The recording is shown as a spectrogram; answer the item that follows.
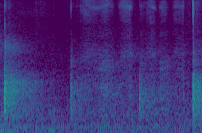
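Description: Chalk writing on a blackboard: faint scratching with a few short taps as strokes are made, the sharpest tap near the end.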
